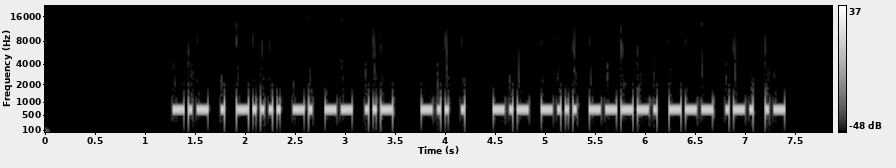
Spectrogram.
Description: Morse code, heard as a keyed tone, about 30 wpm, 700 Hz. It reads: KE6NMU DE KB9ORA
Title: USA Callsign DE Callsign 30wpm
